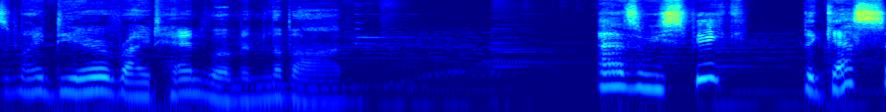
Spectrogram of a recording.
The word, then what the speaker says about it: Leon: I've been saying it wrong. It's Leon, not Lean.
